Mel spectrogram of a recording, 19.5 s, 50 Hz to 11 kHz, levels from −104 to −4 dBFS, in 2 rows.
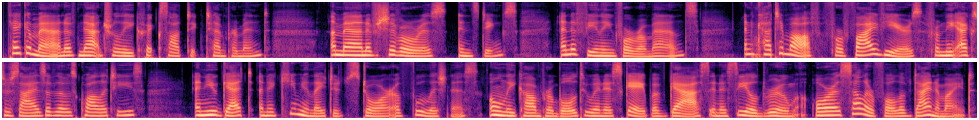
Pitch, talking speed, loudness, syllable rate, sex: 200 Hz, 165 wpm, -19 LUFS, 5.5 syllables/s, female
